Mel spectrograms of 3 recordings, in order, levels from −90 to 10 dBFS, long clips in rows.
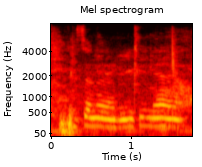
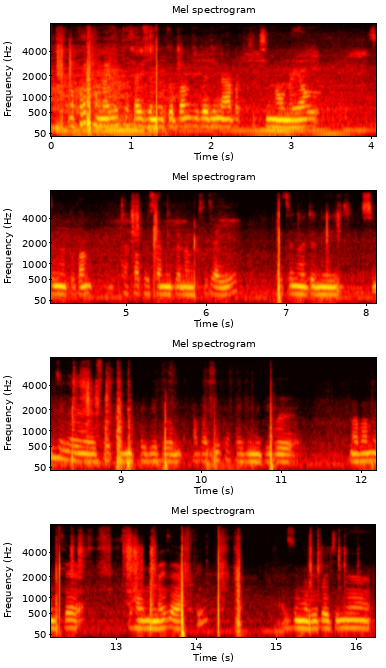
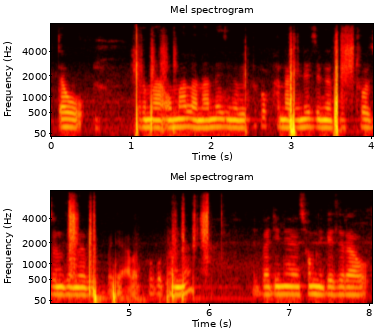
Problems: constant background noise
